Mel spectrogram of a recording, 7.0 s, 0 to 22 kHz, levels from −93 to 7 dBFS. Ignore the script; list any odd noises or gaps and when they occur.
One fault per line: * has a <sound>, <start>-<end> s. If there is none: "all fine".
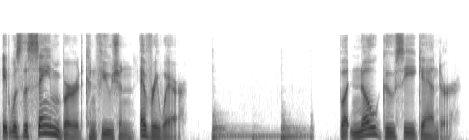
* has a tap, 3.2-4.7 s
